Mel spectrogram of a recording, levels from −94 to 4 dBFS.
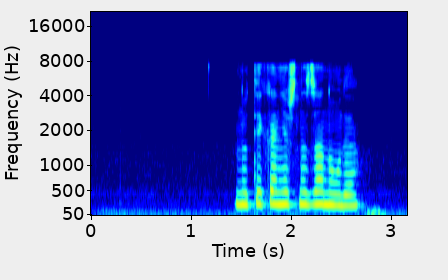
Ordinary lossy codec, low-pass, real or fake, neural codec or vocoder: none; none; real; none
